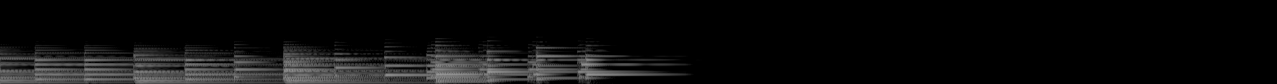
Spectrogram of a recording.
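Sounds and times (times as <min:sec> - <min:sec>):
piano: 0:00.0 - 0:07.0.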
